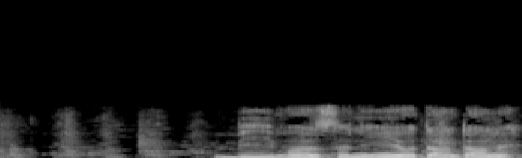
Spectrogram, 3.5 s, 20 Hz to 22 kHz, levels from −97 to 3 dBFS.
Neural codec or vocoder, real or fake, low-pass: none; real; 7.2 kHz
